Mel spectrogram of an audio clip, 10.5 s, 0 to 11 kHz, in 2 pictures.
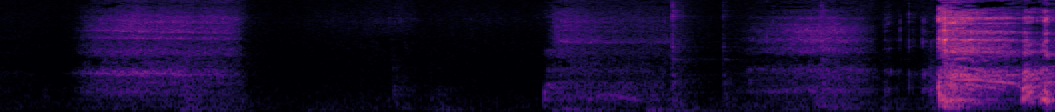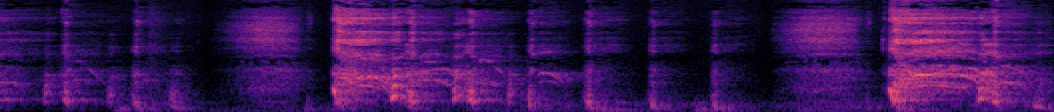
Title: Cross Dressing Coughing 100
